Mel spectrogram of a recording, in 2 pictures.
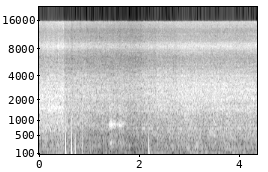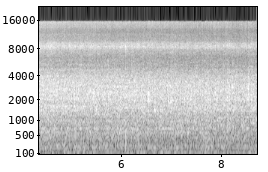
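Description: Canned sardines in tomato sauce hitting hot oil with garlic and onion in a pan: a loud burst of sizzling at the start that settles into a steady sizzle, with a few soft knocks in the first couple of seconds.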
